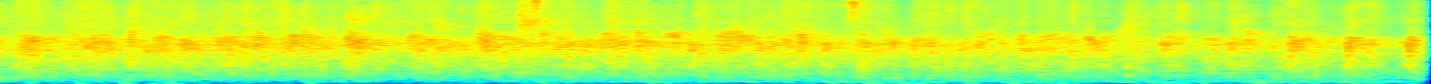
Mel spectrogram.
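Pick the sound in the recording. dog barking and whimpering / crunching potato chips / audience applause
audience applause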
